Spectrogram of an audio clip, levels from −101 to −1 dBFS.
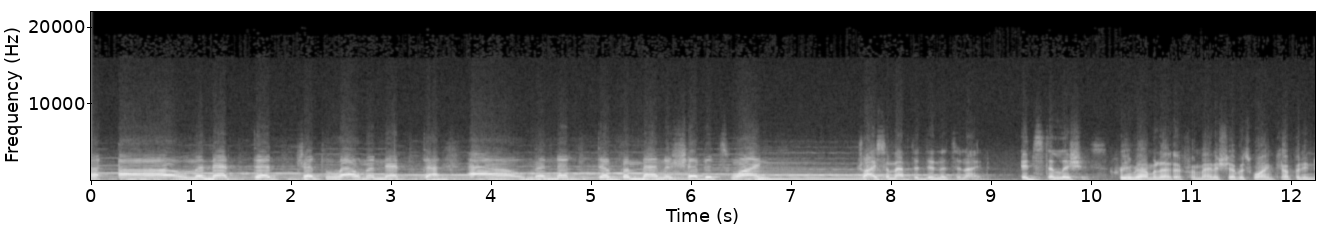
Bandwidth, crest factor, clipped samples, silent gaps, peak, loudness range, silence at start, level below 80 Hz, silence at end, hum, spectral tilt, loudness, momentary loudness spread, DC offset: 7.6 kHz; 14 dB; under 0.1%; none; -2 dBFS; 4 LU; 0 s; -52 dBFS; 0 s; none; -8.5 dB/octave; -16 LUFS; 7 LU; 0.2%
